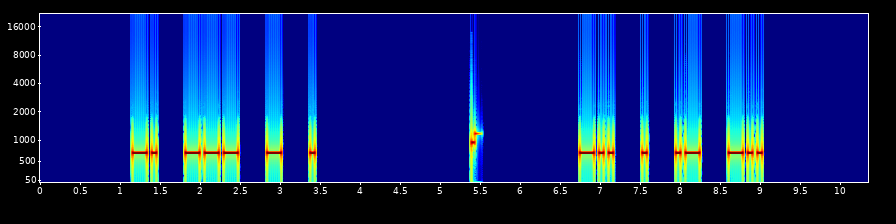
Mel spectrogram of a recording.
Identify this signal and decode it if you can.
Morse code, heard as a keyed tone, about 20 wpm, spaced as for 15 wpm, 700 Hz. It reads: NOTE DEAD
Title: 075 Lesson 13f - Letter L - Words 20wpm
